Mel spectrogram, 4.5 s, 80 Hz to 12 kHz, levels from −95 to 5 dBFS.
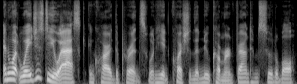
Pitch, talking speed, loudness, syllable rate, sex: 145 Hz, 270 wpm, -22 LUFS, 6.8 syllables/s, female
